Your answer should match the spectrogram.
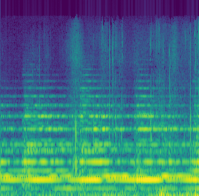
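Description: A deep, dark church bell, switched on electrically, rings out in a slow, sustained toll calling people to a funeral, its long humming overtones decaying between strikes, with no voices present.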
